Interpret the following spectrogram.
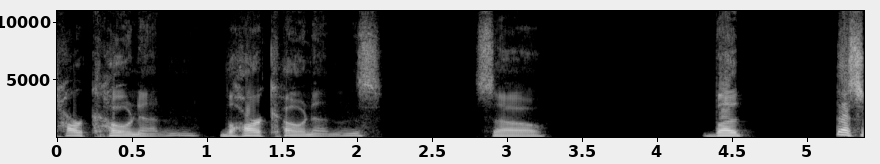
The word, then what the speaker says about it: Harkonnen: I don't like the pronunciation of the last name Harkonnen. To me, it's Harkonnen, the Harkonnens.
